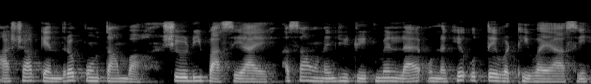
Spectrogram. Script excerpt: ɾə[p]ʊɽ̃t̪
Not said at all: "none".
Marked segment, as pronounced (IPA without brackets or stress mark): p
